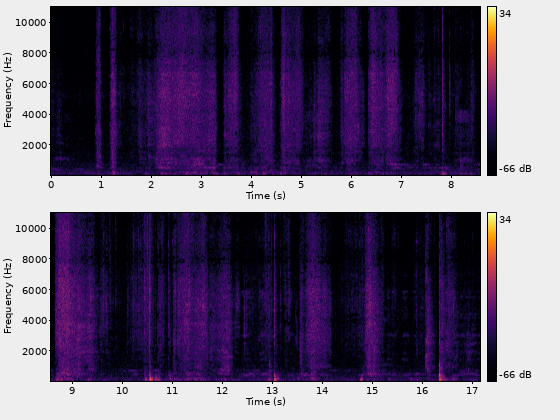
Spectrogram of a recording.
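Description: Sponges squeezed and scrubbed by a rubber-gloved hand in damp cleaning powder: repeated gritty rubbing and squeezing strokes, each a second or less long, with a few short sharper knocks in the second half.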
